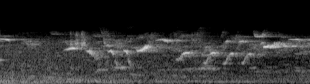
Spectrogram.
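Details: White-rumped shama, a male, singing: varied loud whistles and squeaky warbles, some sharp downslurred notes and short rising phrases, delivered in quick bursts with brief pauses, over a low background rumble.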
